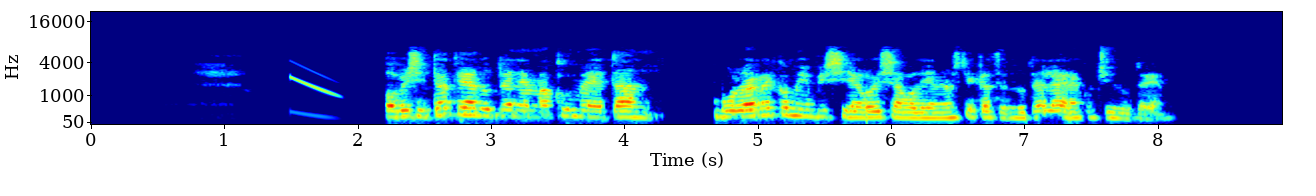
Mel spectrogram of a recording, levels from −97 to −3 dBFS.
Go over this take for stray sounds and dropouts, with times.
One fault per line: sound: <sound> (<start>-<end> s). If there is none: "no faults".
sound: chirp (1.5-1.9 s)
